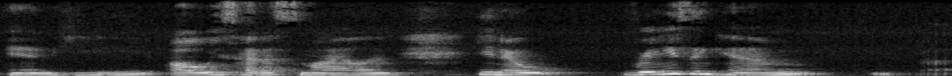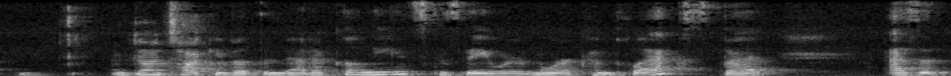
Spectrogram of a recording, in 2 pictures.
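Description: A woman speaks at a moderate pace and a medium pitch with lively intonation. It is an ordinary speaking voice. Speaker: author and mother of a son with a rare disease. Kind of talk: casual interview chat. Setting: video call.

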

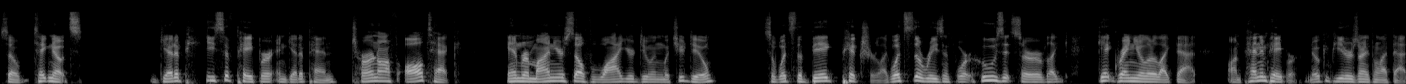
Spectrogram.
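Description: A man speaks in an ordinary speaking voice with an American accent, at a medium pitch with ordinary pitch variation. The background is quiet, and the sound is dry and close with no echo. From Jacksonville, Florida, US. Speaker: podcasting software founder. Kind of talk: interview.

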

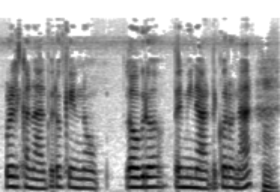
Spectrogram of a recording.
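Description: At a moderate pace, a woman speaks in a fairly low voice with a dark, mellow tone. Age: 30s. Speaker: physician and birth attendant. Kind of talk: interview conversation.

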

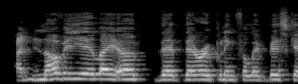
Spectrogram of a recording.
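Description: A woman with a fairly high pitch speaks in a southern English accent. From England, Surrey near London. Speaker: music magazine editor. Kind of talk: interview.

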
